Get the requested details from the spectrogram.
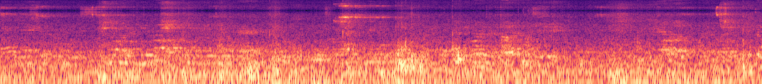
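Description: Sticks clack against a ball and against each other.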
